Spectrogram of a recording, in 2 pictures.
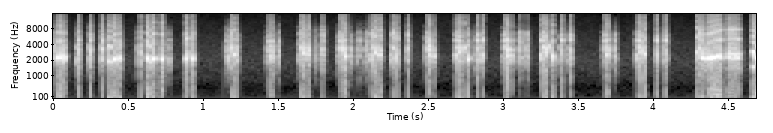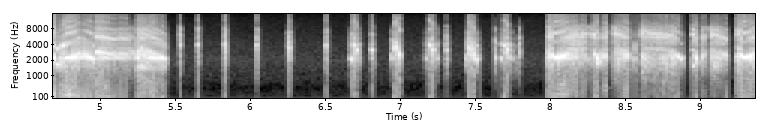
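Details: Pancawarna-style lure call for attracting edible-nest swiftlets: fast, stuttering high chirps in short gated bursts, with two denser buzzy stretches of twittering near the middle and end.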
